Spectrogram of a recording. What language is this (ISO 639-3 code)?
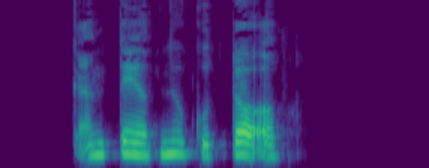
cux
